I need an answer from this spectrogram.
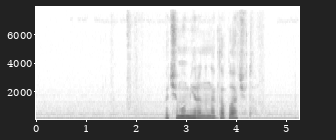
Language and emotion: Russian, neutral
